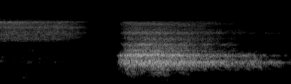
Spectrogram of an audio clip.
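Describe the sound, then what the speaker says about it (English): A slow, deep breath: a soft airy inhale, a brief pause, then a longer, fuller exhale trailing off, close and quiet with no talking. "Take a nice deep breath."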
